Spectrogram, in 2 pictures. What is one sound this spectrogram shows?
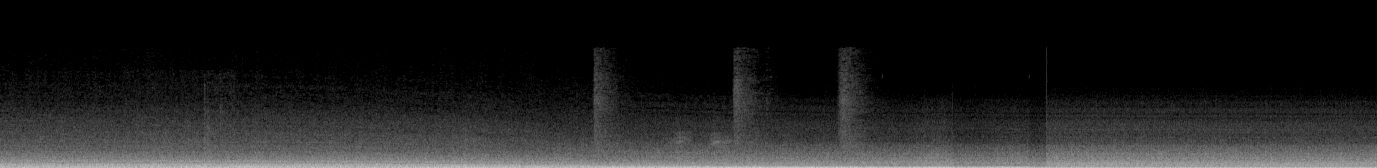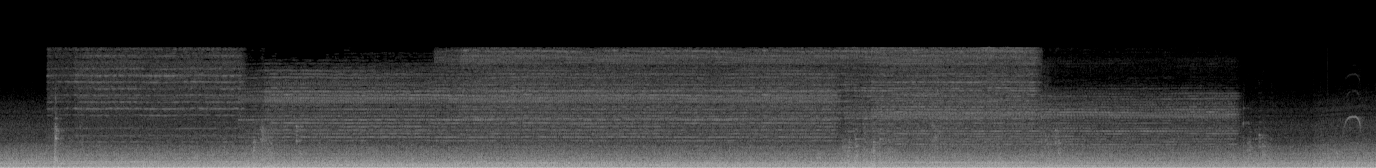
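A tractor engine drones steadily, its pitch dropping as it slows down.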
